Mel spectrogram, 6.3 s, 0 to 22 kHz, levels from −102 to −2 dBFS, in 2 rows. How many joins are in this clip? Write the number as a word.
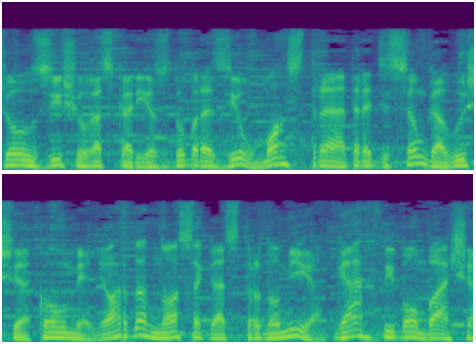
zero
